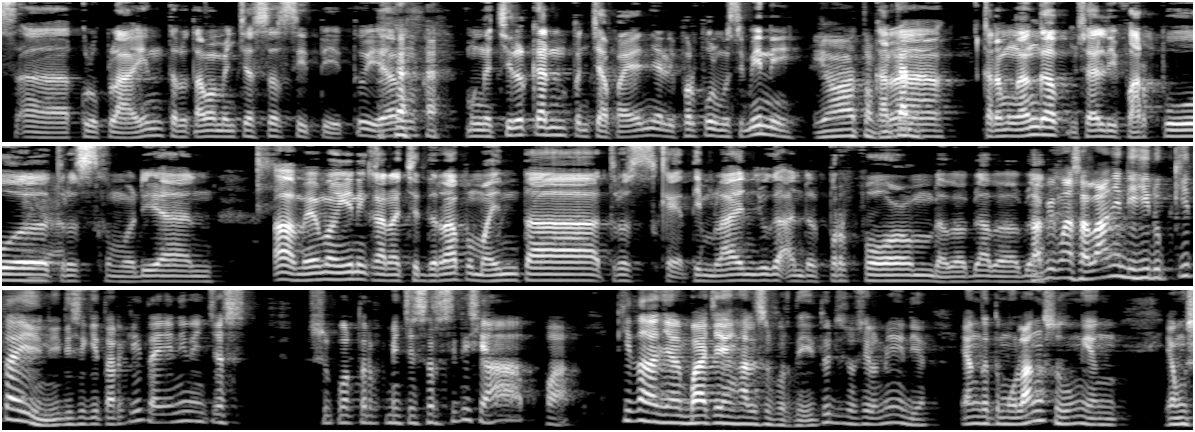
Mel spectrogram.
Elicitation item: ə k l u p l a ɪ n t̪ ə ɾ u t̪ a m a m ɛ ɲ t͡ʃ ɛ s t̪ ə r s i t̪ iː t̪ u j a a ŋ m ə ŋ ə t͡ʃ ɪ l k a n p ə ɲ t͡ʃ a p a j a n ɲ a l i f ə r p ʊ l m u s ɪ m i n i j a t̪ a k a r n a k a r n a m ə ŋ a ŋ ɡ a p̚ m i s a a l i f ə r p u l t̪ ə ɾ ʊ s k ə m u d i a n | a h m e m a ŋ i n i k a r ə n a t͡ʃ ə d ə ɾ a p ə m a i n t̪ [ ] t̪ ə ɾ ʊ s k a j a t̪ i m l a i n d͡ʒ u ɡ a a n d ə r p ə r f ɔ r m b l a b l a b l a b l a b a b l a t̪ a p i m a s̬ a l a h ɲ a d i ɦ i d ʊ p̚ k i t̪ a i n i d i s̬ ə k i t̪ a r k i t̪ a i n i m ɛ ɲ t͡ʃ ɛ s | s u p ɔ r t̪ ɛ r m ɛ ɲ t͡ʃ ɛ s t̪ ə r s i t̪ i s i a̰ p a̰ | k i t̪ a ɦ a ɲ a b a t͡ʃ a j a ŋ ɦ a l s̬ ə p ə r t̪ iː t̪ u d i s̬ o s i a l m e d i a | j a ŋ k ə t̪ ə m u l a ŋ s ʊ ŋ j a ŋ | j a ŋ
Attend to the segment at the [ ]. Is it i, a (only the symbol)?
a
